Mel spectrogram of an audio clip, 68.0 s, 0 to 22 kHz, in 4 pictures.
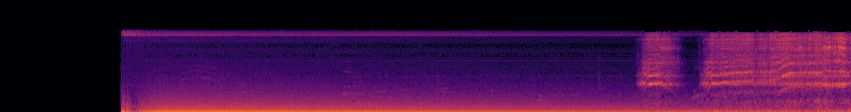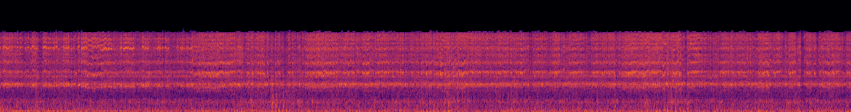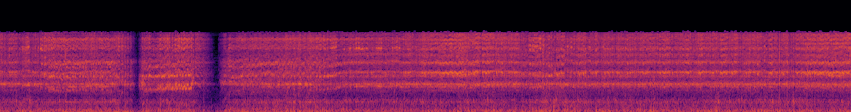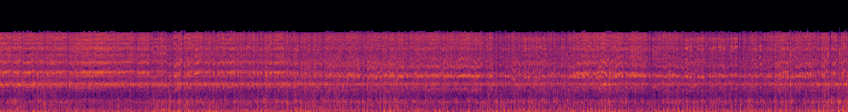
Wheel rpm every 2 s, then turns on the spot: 0, 0, 0, 0, 0, 0, 10, 80, 200, 230, 230, 230, 230, 230, 230, 230, 230, 230, 150, 120, 200, 230, 230, 230, 230, 220, 230, 230, 230, 200, 200, 190, 200, 200.
none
